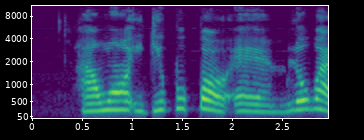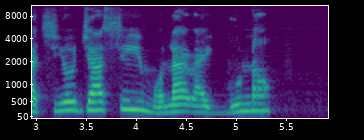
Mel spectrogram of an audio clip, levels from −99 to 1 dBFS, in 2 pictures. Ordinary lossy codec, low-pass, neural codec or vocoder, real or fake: none; none; vocoder, 22.05 kHz, 80 mel bands, HiFi-GAN; fake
